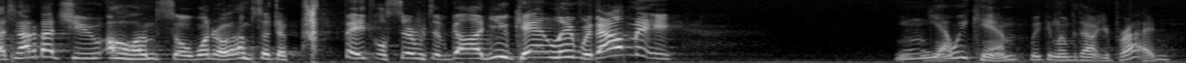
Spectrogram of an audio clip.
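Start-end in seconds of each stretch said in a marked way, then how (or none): 0.7-4.5 hammed-up self-admiration, rising to a higher finish; mock boasting. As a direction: gush about yourself in parody. Mocks a proud servant.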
